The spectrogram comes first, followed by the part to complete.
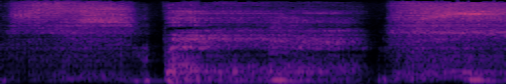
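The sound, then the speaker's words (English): A voice imitates an old piano teacher's wheezy, laboured breathing over a pupil's shoulder: long, raspy inhales and exhales in a slow rhythm, fairly loud, with short pauses between them. “The woman was so old, and she couldn't breathe properly. So you should just sit behind me, going.”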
